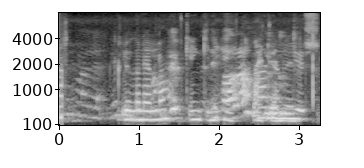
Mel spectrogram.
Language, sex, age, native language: Icelandic, other, 14, Icelandic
